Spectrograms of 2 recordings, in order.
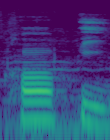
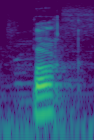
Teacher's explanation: Jadi kayak lepas. Kalau kopi itu berhembus dan kalau pak itu tertahan. Keduanya adalah alofon dari fonem yang sama yaitu K.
